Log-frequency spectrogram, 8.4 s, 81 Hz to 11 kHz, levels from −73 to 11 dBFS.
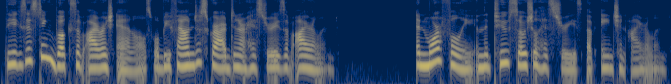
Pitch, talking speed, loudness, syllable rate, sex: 220 Hz, 185 wpm, -20 LUFS, 6.1 syllables/s, female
